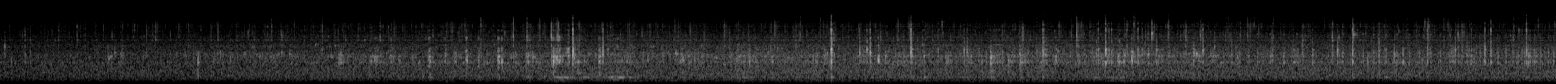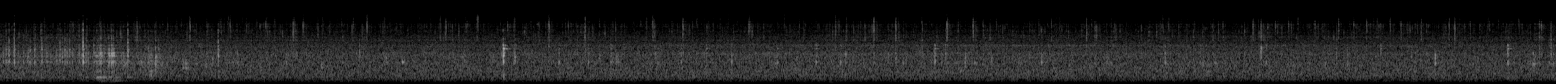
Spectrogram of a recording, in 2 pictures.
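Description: Underwater sound through a diving camera: a steady hiss with many sharp clicks and crackles, busiest and loudest in the first half.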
